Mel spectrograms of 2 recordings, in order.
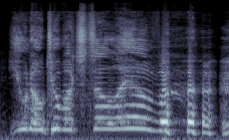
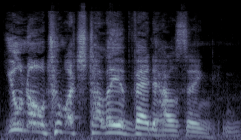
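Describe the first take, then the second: First: Hammed-up desperate cry, high, loud and drawn out; imitated terror. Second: Lightly acted menace, not shouted; mock anger. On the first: Actor's madman pleading for his life, mock terrified. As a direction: wail it like a man in fear for his life. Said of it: "that is a man scared for his life". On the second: Madman threatening the professor, imitated near-anger. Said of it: "plays him as almost angry".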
